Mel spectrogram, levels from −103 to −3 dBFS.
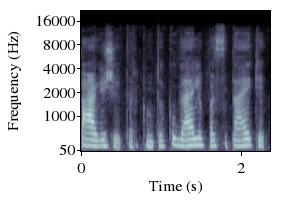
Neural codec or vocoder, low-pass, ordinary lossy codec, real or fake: codec, 44.1 kHz, 3.4 kbps, Pupu-Codec; 14.4 kHz; AAC, 48 kbps; fake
